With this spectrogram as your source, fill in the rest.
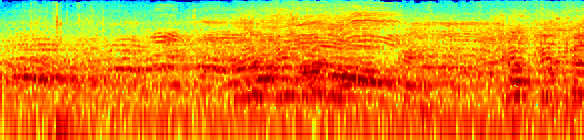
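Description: Wrestling shoes squeak on a mat.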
